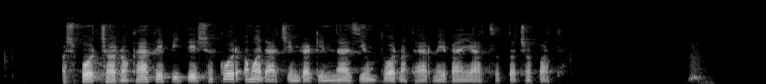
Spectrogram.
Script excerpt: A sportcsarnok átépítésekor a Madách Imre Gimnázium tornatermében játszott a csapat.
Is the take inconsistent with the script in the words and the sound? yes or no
yes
